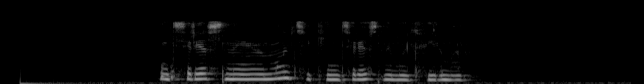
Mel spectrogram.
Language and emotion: Russian, neutral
